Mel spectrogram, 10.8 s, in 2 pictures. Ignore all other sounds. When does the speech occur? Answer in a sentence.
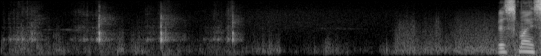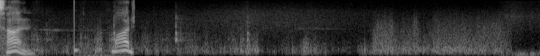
The speech can be heard from 5.0 to 6.8 s.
